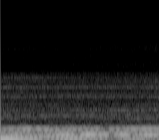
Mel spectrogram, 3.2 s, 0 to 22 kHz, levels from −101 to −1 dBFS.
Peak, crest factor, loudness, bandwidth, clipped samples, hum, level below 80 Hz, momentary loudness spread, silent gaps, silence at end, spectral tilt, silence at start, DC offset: -34 dBFS; 10 dB; -48 LUFS; 3 kHz; under 0.1%; none; -48 dBFS; 4 LU; none; 0 s; -10.5 dB/octave; 0 s; under 0.1%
